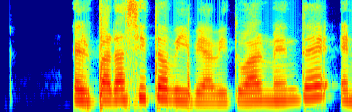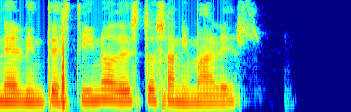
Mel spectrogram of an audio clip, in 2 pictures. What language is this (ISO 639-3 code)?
spa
